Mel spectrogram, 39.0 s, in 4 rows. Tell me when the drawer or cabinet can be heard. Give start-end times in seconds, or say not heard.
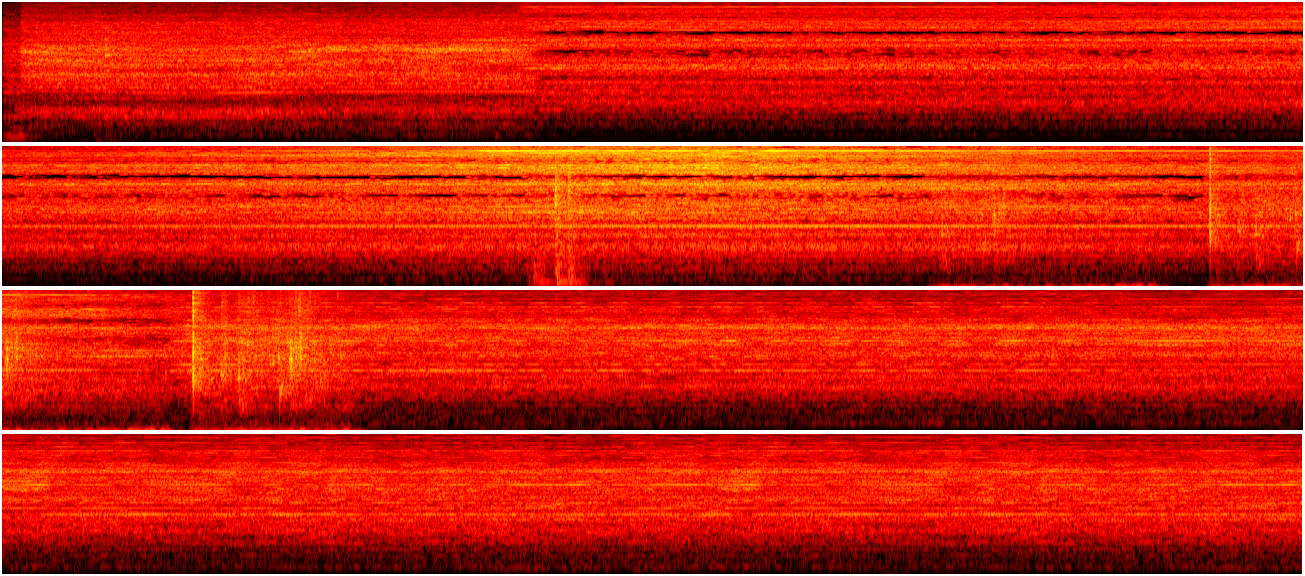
13.7-14.3.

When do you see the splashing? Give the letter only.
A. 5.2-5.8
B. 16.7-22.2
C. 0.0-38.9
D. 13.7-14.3
B.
